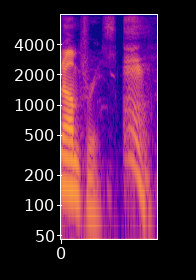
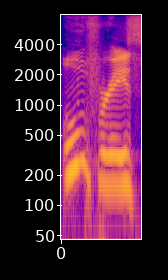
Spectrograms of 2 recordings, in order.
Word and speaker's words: Humphries: so Adam Humphries Oh how would one pronounce that still with a num freeze it's more like an own freeze yep all morning 44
